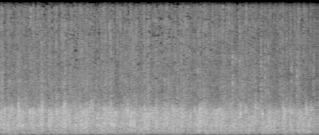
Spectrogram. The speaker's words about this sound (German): Das ist ein Applaus. Dankeschön.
